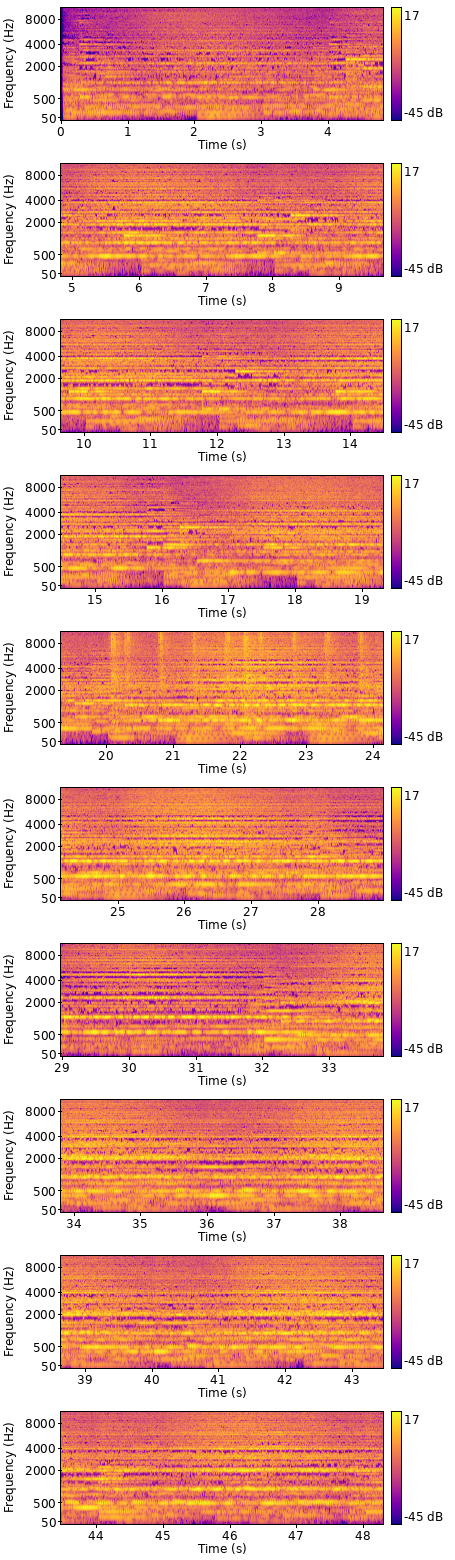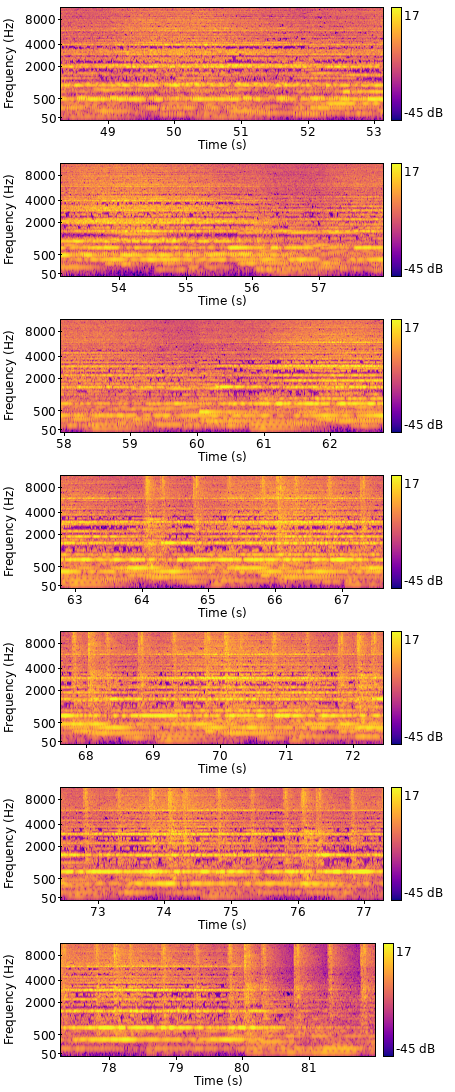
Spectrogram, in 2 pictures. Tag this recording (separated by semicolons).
Slow; Love; Orchestral; Drama; Experimental; Orchestra; Fantasy; Music; Ambient; Sea; Film; String; Movie; Myst; Surround; Piano; Atmosphere; Cinematic; Modern; Acoustic; Score; Big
